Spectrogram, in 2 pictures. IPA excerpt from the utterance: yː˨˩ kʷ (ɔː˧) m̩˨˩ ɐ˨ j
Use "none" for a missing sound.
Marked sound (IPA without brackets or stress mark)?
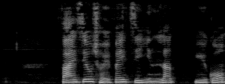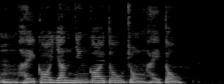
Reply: ɔː˨˥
